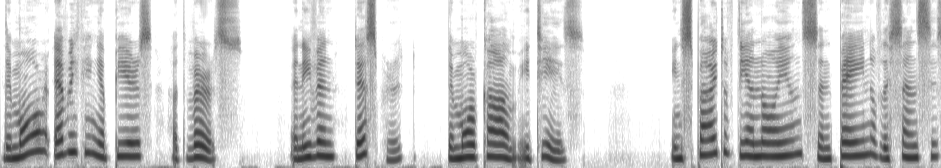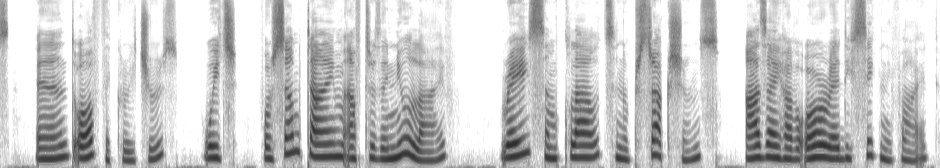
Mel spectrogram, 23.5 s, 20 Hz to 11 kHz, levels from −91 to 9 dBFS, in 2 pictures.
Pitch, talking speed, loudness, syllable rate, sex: 240 Hz, 115 wpm, -18 LUFS, 3.7 syllables/s, female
